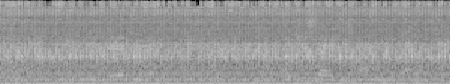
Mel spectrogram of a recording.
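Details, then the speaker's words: Newly fitted Beta Marine diesel in a narrowboat, first start: a steady, even low diesel thrum at idle with no knocks, misses or rattles. Running smoothly and quietly. "there sorry s sounds lovely that sounds really good it sounds a lot quiet"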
